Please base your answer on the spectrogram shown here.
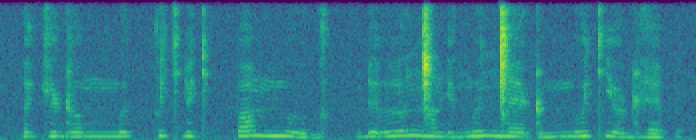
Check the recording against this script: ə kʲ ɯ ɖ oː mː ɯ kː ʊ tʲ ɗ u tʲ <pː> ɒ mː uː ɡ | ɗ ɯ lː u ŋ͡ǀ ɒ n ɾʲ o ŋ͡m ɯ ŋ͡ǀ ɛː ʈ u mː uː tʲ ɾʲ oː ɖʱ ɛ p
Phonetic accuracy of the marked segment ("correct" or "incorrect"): correct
